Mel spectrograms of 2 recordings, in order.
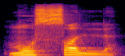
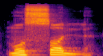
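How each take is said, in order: No difference in how they are said.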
